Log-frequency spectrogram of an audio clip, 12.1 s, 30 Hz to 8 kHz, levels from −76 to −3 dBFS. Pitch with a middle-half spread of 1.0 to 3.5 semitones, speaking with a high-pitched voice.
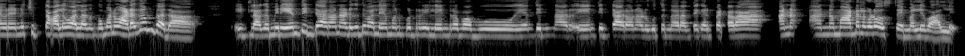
Yes: average, 3.2 semitones; high, 240 Hz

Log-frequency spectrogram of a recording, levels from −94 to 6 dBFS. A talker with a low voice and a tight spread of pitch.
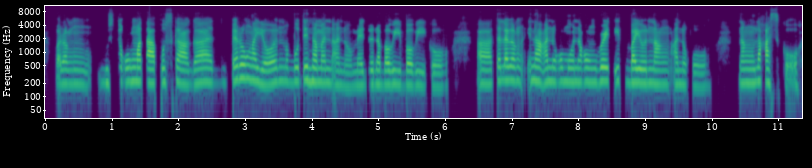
No: high, 210 Hz; narrow, 2.3 semitones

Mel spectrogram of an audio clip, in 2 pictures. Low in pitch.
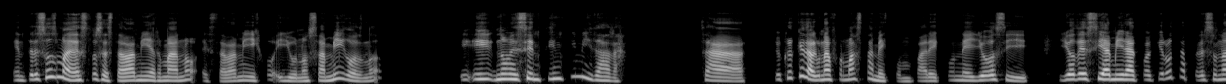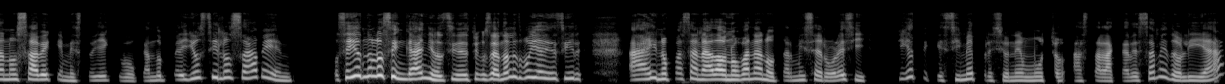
No: high, 215 Hz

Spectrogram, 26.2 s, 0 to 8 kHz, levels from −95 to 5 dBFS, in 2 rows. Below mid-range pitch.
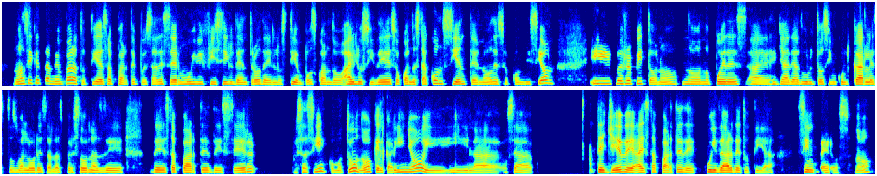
No: high, 200 Hz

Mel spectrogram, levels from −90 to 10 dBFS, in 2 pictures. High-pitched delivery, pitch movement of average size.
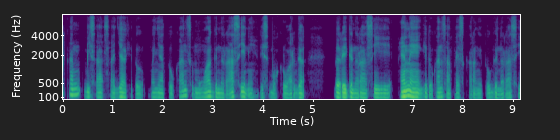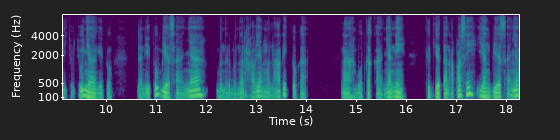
No: low, 105 Hz; average, 3.0 semitones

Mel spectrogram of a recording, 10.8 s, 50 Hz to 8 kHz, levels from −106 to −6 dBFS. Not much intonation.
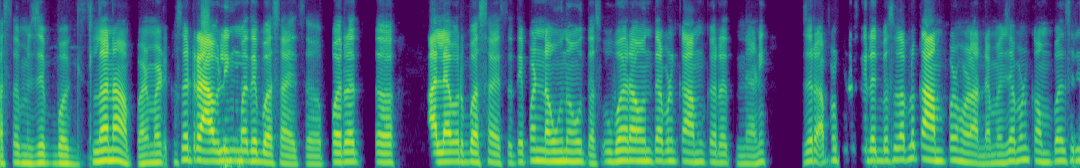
No: average, 3.3 semitones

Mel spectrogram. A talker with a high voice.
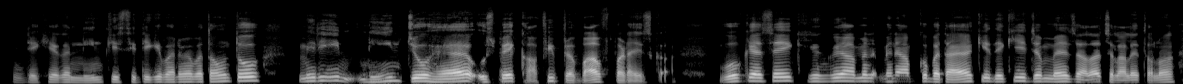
No: low, 130 Hz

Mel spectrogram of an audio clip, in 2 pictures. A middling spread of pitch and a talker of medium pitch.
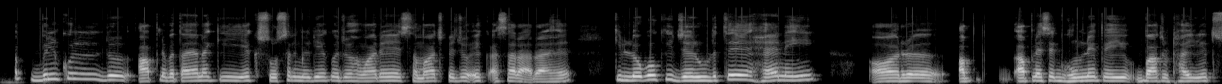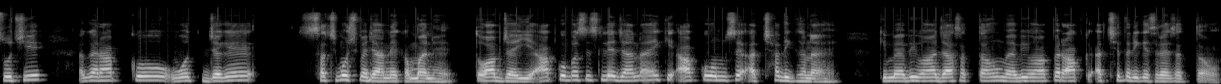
Yes: average, 3.0 semitones; medium, 170 Hz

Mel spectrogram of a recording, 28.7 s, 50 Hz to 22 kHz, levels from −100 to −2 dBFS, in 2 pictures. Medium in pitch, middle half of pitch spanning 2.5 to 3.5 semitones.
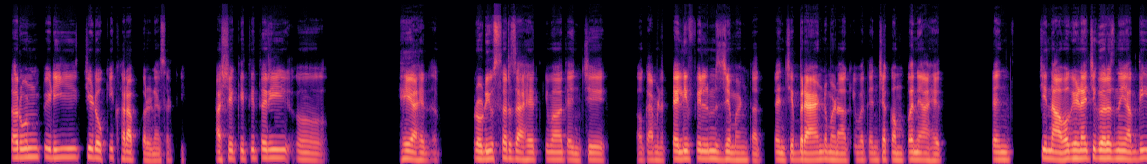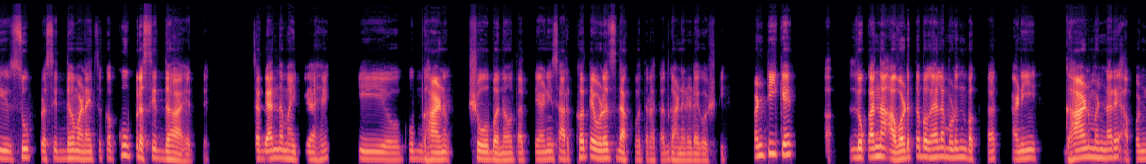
Yes: medium, 145 Hz; average, 3.2 semitones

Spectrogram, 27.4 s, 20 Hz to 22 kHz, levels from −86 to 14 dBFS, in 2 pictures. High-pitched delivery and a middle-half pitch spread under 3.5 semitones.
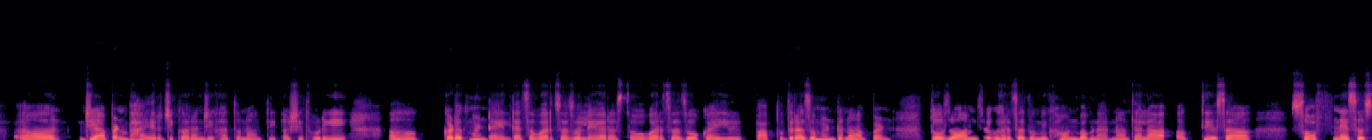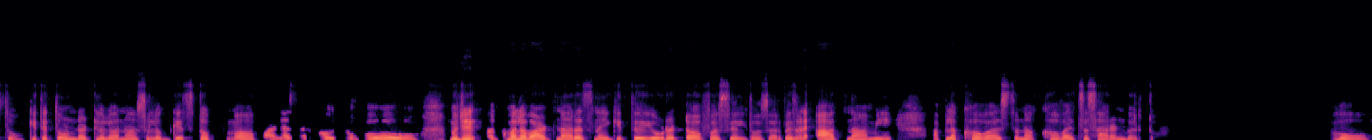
Yes: high, 235 Hz; average, 3.0 semitones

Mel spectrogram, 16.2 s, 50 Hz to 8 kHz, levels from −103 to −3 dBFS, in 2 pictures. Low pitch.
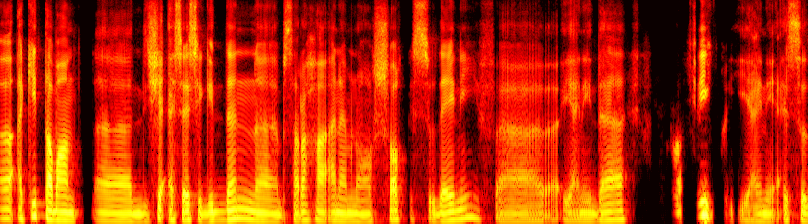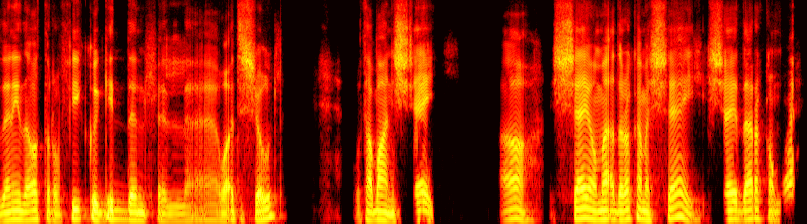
Yes: low, 105 Hz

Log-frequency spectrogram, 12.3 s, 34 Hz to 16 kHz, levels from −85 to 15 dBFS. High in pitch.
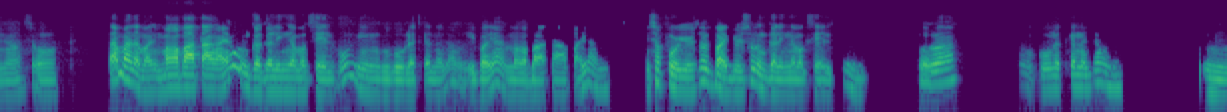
No: low, 115 Hz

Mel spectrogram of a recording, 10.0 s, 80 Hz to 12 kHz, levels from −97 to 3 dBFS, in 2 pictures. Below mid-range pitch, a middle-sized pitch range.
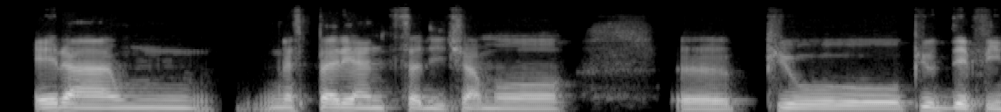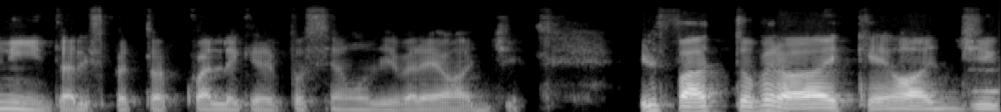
Yes: low, 105 Hz; average, 3.4 semitones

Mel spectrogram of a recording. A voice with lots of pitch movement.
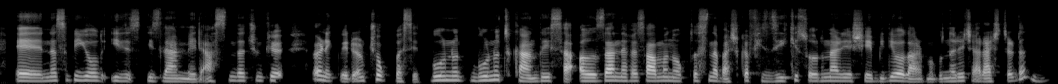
No: average, 2.7 semitones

